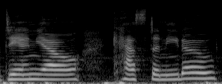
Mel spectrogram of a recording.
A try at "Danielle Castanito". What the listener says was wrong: Nope, because you said O at the end.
